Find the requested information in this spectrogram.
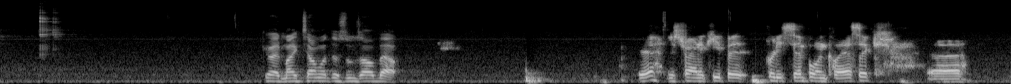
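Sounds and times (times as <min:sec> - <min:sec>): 
beer glasses of IPA clinking in a toast: 0:00.4 - 0:00.7
speech: 0:02.6 - 0:04.1, 0:06.4 - 0:09.8.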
